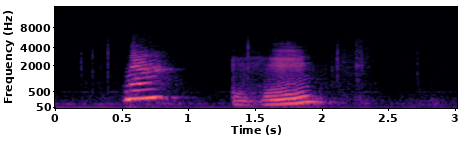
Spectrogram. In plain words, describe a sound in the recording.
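A young woman speaks brightly, close by.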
